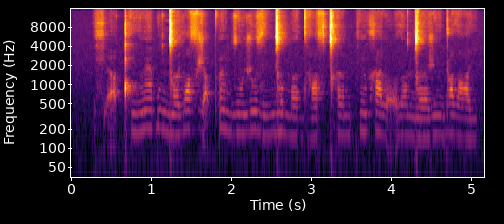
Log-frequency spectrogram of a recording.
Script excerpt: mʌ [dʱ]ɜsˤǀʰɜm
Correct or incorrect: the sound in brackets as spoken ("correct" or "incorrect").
correct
